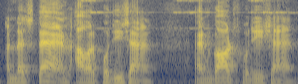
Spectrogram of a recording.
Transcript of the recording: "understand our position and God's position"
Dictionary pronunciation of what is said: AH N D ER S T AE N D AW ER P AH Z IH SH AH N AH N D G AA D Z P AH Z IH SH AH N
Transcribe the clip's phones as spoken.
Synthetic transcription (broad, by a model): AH N D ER S T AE N D AW ER P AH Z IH SH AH N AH N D G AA D S P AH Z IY SH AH N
